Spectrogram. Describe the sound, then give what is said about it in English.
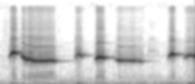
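Someone whistles a cheerful tune, a string of clear, pure notes that slide between pitches in short, bouncy phrases with brief pauses, and no talking is heard over it. “Oh, that's an awfully jolly tune.”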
